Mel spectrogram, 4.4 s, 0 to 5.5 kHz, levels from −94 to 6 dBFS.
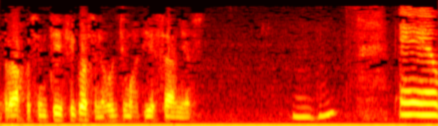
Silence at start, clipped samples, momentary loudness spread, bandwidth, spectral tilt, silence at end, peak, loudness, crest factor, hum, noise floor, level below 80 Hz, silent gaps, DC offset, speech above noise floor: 0 s; under 0.1%; 16 LU; 5 kHz; -8 dB/octave; 0 s; -4 dBFS; -22 LUFS; 16 dB; none; -50 dBFS; -54 dBFS; none; 4%; 29 dB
